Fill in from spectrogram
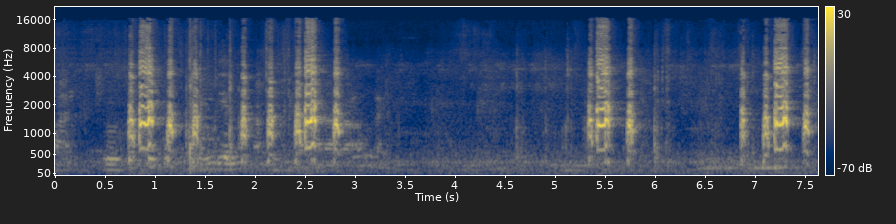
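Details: Hens cackling, loud harsh clucking bursts in groups around one, two and a half, five and a half and seven seconds, separated by quiet gaps.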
